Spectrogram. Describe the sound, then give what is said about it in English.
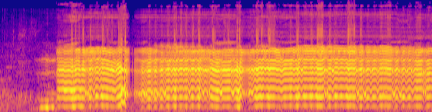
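A person imitates a sheep with a long, loud, wavering bleat, sustained for several seconds with a shaky, trembling pitch and a brief catch partway through. “Bought like a sheep for me”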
